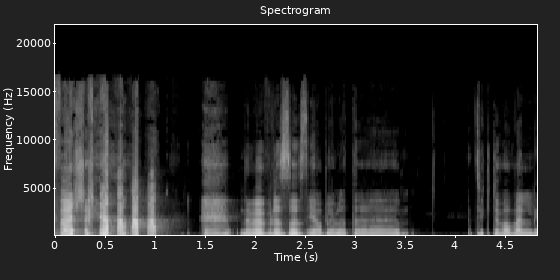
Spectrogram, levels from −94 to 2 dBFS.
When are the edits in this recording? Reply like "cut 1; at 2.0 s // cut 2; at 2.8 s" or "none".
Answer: cut 1; at 2.5 s

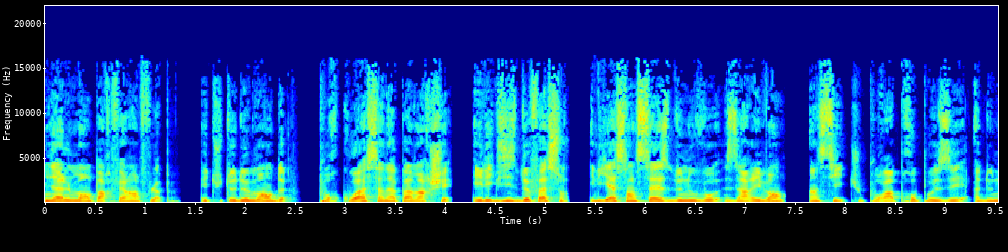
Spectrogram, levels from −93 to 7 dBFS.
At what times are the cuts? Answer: cut 1; at 1.4 s // cut 2; at 4.2 s

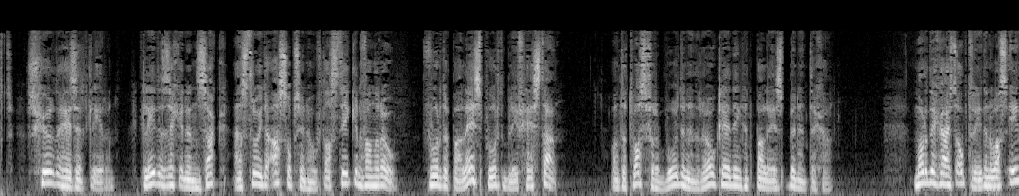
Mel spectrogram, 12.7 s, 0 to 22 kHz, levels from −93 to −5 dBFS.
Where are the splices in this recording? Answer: cut 1; at 5.2 s

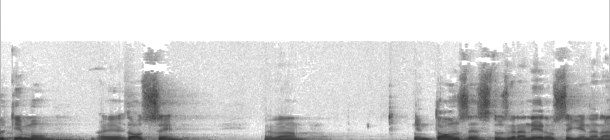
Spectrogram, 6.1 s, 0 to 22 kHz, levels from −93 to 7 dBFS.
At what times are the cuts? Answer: cut 1; at 1.2 s // cut 2; at 4.1 s

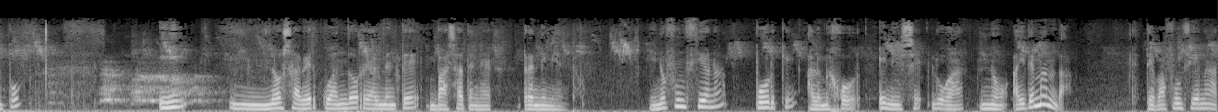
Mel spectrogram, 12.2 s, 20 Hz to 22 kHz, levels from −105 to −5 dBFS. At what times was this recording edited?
cut 1; at 6.4 s

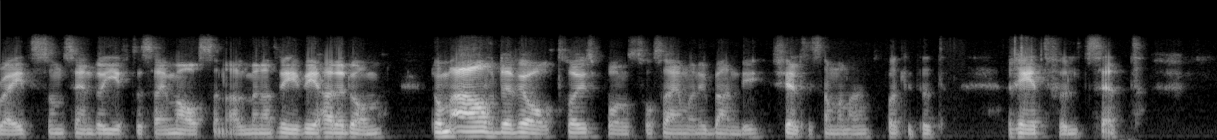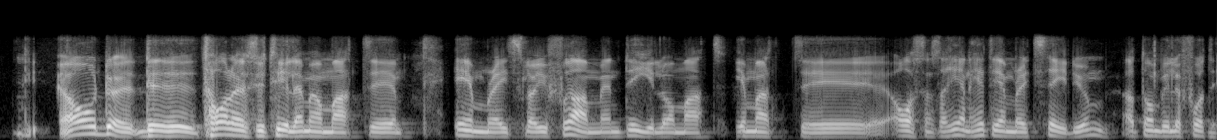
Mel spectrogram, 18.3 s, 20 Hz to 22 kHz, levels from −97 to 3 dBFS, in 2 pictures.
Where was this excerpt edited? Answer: cut 1; at 14.7 s

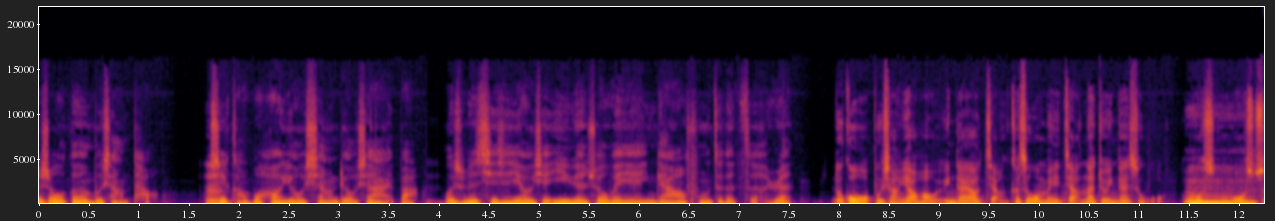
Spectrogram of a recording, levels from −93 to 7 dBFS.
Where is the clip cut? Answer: none

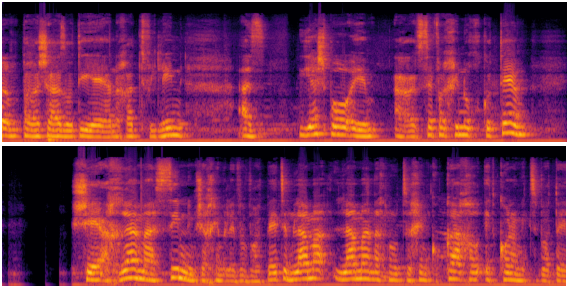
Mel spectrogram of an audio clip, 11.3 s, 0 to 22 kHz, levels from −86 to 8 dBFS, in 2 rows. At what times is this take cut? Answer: none

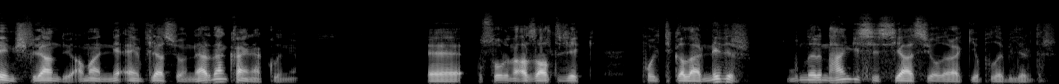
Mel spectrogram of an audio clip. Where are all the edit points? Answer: none

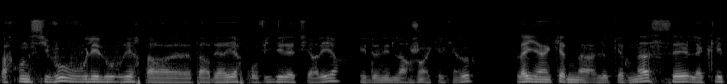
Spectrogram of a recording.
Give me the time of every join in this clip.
none

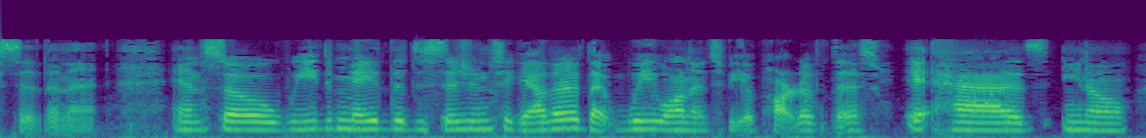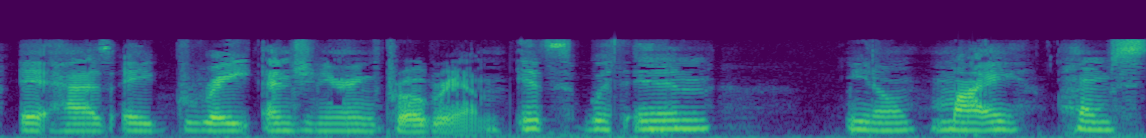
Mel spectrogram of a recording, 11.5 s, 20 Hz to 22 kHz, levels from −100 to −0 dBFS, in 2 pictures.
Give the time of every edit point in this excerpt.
cut 1; at 4.4 s // cut 2; at 5.7 s

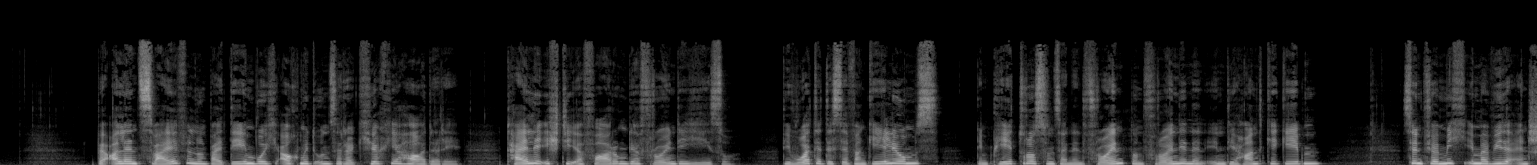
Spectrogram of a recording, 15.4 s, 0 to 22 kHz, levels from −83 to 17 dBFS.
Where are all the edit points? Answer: cut 1; at 7.8 s

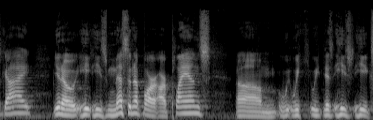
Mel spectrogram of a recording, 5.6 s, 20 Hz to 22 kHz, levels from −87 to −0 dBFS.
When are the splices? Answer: cut 1; at 1.4 s

